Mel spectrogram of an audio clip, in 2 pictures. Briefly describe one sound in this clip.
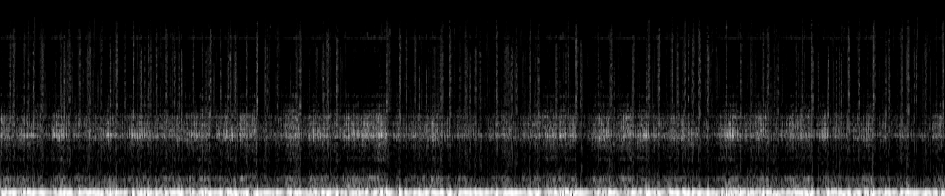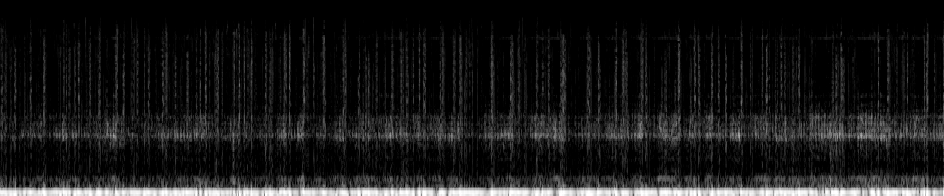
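Bicycle tyres crunch and rattle over a gravel path.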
